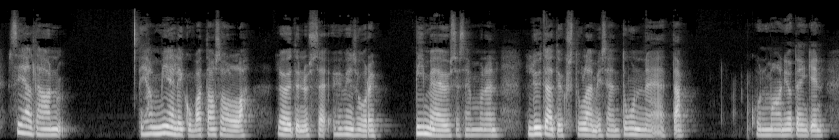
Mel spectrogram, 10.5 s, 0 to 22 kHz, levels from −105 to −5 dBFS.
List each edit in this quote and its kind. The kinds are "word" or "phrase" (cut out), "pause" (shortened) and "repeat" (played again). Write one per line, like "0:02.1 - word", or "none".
none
